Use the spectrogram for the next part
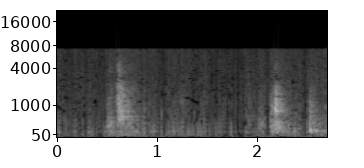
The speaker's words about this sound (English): I'll open the door to the box in just a minute here.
